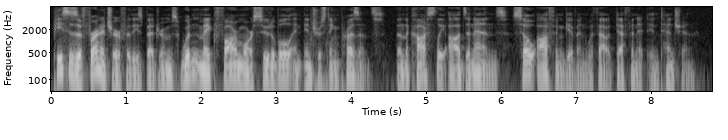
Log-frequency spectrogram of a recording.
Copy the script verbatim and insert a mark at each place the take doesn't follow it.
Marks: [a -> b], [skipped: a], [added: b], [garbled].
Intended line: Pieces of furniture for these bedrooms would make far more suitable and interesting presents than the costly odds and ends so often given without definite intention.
Pieces of furniture for these bedrooms [would -> wouldn't] make far more suitable and interesting presents than the costly odds and ends so often given without definite intention.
